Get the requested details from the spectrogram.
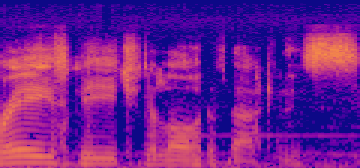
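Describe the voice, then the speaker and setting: Using a raspy, put-on character voice at a medium pitch, a man speaks at a fairly slow pace over clear background noise. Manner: weak, muttering.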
